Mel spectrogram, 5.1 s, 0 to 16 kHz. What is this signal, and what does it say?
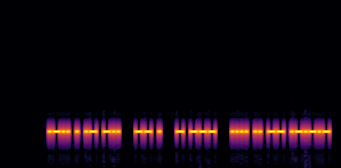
Morse code, heard as a keyed tone, about 36 wpm, 700 Hz. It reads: LEAD ME TO HIM.
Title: Sentences from Top 1000 Words - Review Part 2 - 35wpm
